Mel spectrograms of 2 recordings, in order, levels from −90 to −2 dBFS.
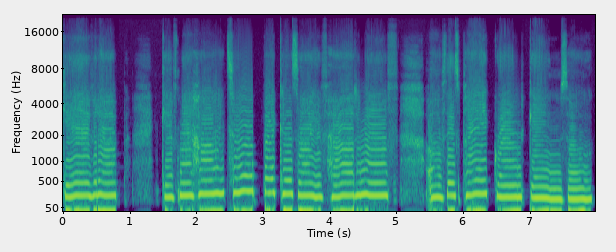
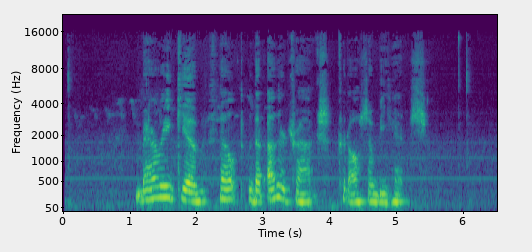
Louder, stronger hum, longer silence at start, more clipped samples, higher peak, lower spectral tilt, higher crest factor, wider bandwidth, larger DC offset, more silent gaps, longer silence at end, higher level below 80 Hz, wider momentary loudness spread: about the same, -20 LUFS vs -22 LUFS; neither; about the same, 0 s vs 0.05 s; neither; about the same, -8 dBFS vs -6 dBFS; second, -5 dB/octave vs -7 dB/octave; second, 10 dB vs 18 dB; first, 19.5 kHz vs 16 kHz; neither; neither; second, 0 s vs 1.05 s; first, -38 dBFS vs -50 dBFS; second, 7 LU vs 12 LU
